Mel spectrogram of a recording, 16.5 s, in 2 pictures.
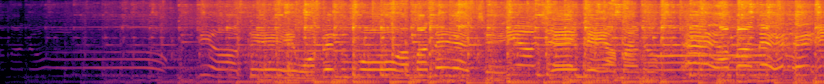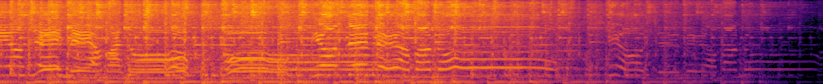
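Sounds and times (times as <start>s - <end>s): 
song: 1.4s - 15.0s.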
